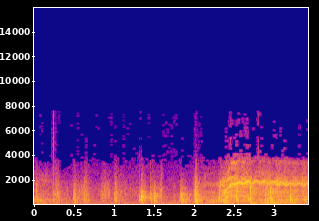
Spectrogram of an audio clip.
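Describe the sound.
Gila stallion in a barn stall: a series of sharp, uneven hoof knocks as it kicks, followed by a loud, drawn-out whinny.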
